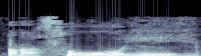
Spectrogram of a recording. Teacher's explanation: والصح تقول رسول بضم الشفتين ضما كاملا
